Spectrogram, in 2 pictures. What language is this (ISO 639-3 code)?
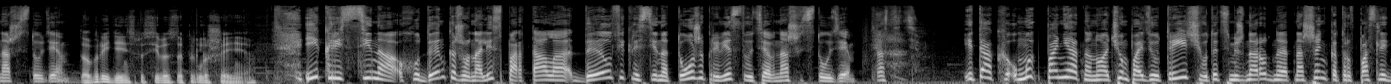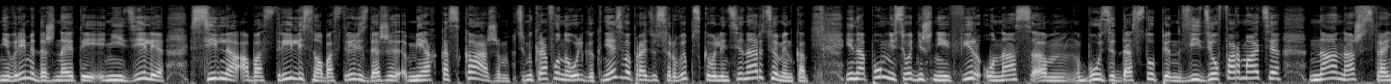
rus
